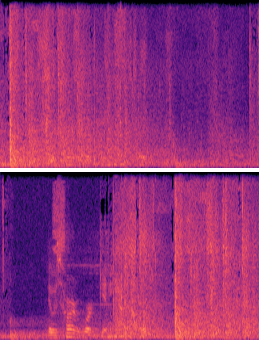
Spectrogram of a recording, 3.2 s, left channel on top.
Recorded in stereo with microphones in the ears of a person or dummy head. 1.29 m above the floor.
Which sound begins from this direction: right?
A man speaking, at 0.6 s.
